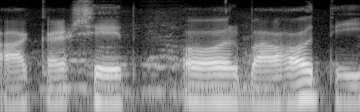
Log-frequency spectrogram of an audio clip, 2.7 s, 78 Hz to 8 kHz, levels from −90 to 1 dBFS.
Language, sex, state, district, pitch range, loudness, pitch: Hindi, male, Chandigarh, Chandigarh, 110-120 Hz, -16 LUFS, 115 Hz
